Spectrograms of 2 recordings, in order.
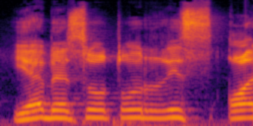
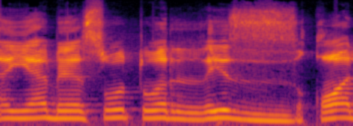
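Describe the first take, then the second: First: The consonant before q is a voiceless s. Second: The consonant before q is a voiced z. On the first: The speaker calls it wrong. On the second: The speaker calls it right.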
